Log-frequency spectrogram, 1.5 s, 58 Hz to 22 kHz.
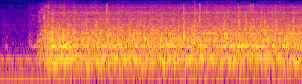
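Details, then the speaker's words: Zenith YT960 stereo console with Z57 reel-to-reel (Wollensak 5730) after restoration and new belt: steady, even whirring rush on rewind with no scraping or catching; deck running normally. "so far seems to be running real nicely um been testing some functions"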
